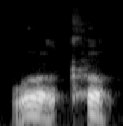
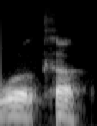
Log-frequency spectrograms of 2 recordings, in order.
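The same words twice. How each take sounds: First: WORLD CUP with an Irish "coop" vowel; Irish accent. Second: Said in the usual way. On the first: Shown as a demonstration. Recalling Roy Keane's exit, mock Irish accent.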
